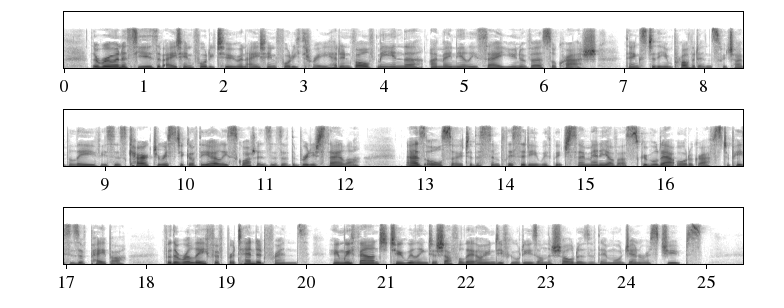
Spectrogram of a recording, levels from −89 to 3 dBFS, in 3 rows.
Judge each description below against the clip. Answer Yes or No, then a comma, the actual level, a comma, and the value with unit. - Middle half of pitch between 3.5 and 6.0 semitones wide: No, average, 3.0 semitones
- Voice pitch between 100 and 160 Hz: No, high, 200 Hz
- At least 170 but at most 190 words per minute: Yes, average, 185 wpm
